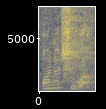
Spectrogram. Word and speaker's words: Anasua: तो करण जौहर ने बोला था कि Anushua. आई was like, sir, oh my god, how are you taking my name so properly, because that is my pronunciation.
